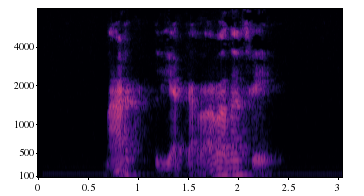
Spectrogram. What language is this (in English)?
Catalan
